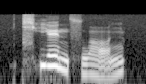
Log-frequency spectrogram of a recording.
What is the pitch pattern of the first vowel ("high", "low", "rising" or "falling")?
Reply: falling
